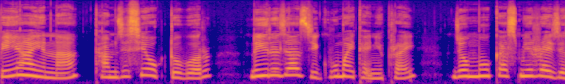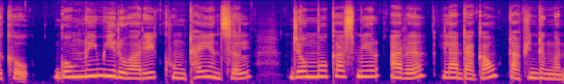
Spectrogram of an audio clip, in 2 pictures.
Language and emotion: Bodo, neutral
